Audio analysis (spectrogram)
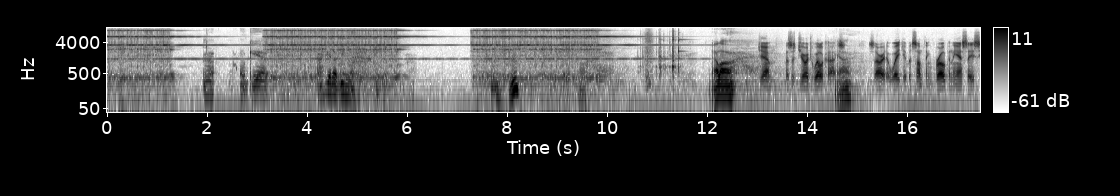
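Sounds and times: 
telephone ringing beside bed in electronic bursts: 0:00.0 - 0:12.4
speech: 0:02.6 - 0:03.6, 0:04.2 - 0:05.6, 0:08.0 - 0:08.4, 0:12.1 - 0:17.4.

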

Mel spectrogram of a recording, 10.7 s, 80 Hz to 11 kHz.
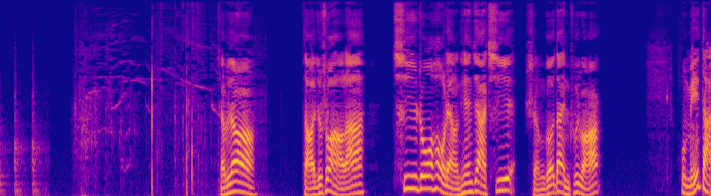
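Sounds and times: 
knocking on a dormitory door: 0:00.0 - 0:00.8
speech: 0:03.3 - 0:03.9, 0:04.6 - 0:09.1, 0:10.2 - 0:10.6.

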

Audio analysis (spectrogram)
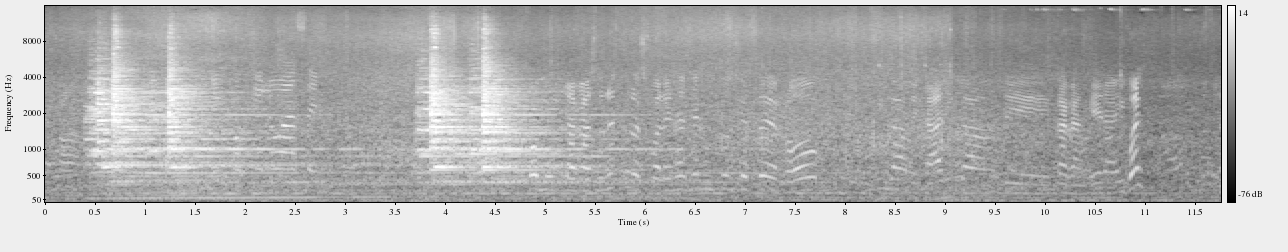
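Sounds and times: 
church bells ringing in Bogotá between San Francisco and La Candelaria: 0:00.0 - 0:09.1.

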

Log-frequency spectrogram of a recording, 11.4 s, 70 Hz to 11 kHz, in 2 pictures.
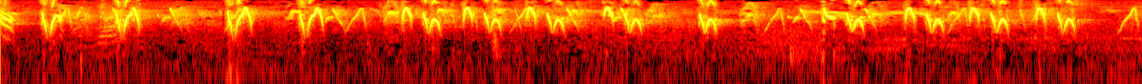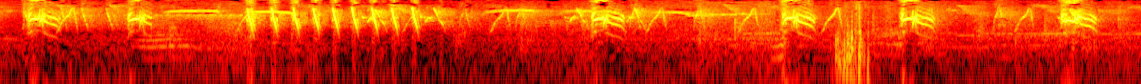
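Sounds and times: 
bar-winged prinia chattering as a lure call for trapping birds: 0:00.0 - 0:11.4.

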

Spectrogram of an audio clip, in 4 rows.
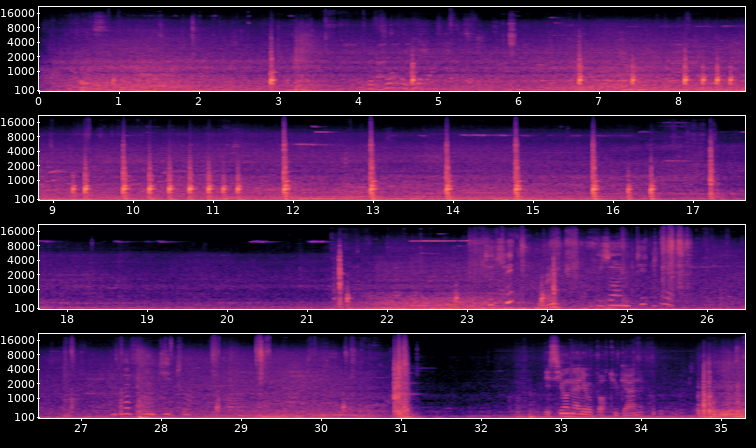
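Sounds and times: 
car door opening and shutting: 0:00.2 - 0:05.0, 0:05.8 - 0:17.8, 0:21.3 - 0:24.5, 0:27.7 - 0:31.6, 0:34.2 - 0:35.2
speech: 0:04.3 - 0:05.0, 0:32.9 - 0:34.2.

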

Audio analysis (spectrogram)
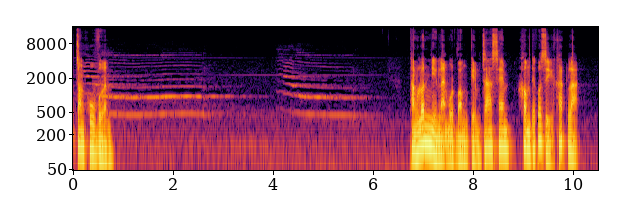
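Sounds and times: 
cat meowing: 0:00.0 - 0:06.2
hiss: 0:00.0 - 0:10.5
speech: 0:00.1 - 0:00.8, 0:06.8 - 0:10.2.

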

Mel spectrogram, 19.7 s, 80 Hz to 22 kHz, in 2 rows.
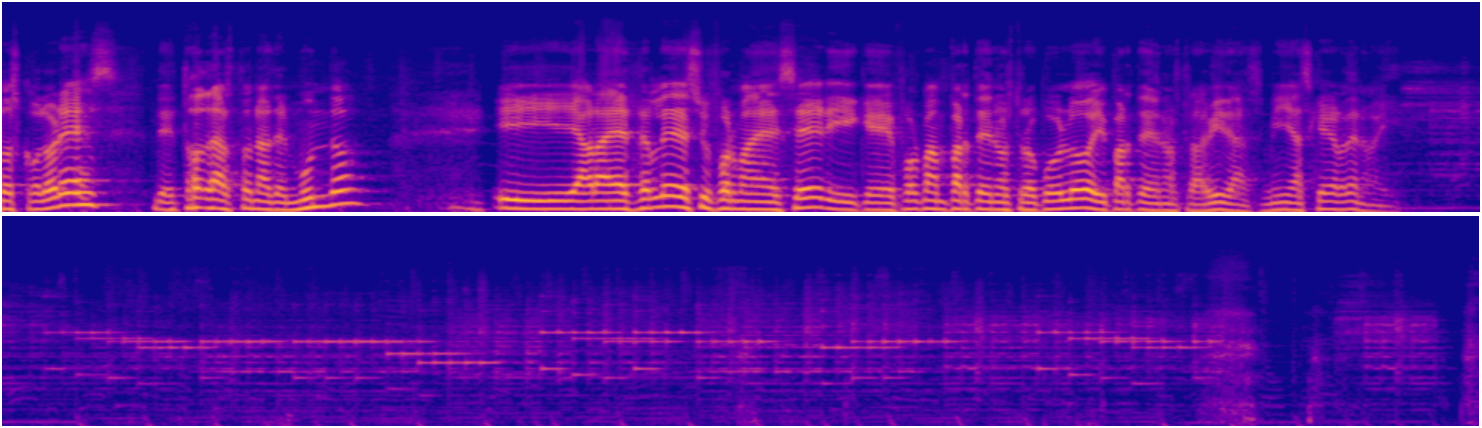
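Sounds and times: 
speech: 0:00.0 - 0:09.4
mobile phone electronic ringtone melody over a repeating beat: 0:09.3 - 0:19.7.

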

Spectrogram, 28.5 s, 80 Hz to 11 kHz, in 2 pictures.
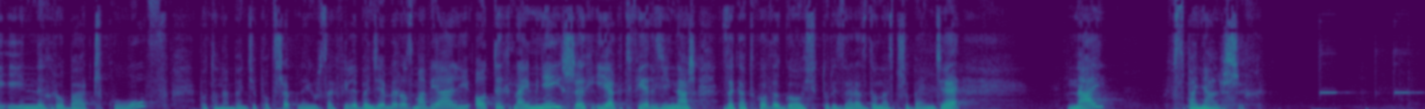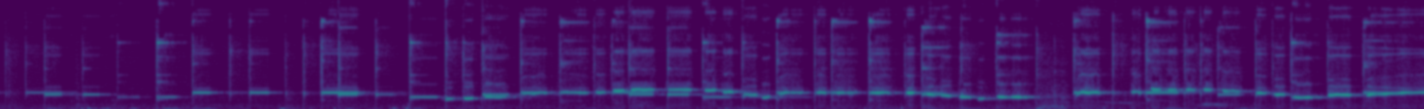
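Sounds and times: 
speech: 0:00.0 - 0:10.0, 0:10.7 - 0:12.6
tuned metal bells in a pentatonic set struck in a melody: 0:13.1 - 0:28.2.

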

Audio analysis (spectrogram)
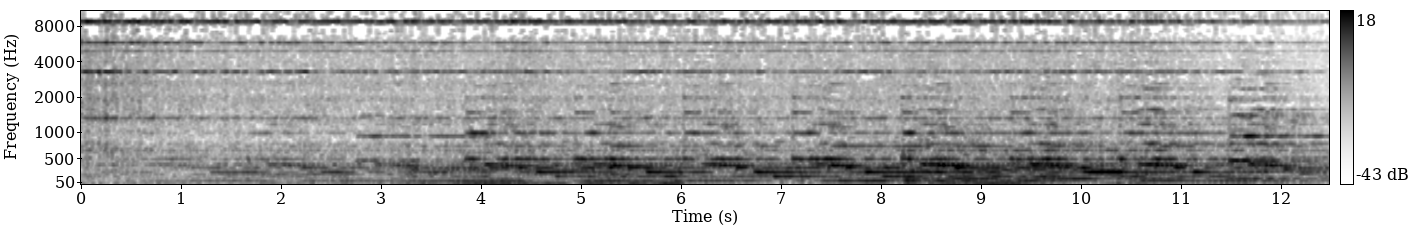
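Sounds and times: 
alarm clock ringing: 0:00.0 - 0:12.4.

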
